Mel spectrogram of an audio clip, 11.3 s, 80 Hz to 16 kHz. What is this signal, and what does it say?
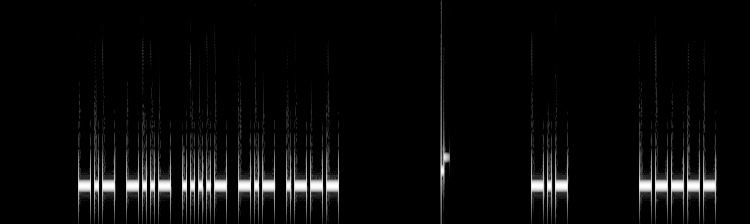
Morse code, heard as a keyed tone, about 20 wpm, spaced as for 15 wpm, 700 Hz. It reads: KX4KJ K0
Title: USA Call Signs - 5 Characters - 6x Character Spacing - 20wpm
